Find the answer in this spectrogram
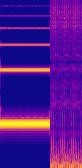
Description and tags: electronically generated tones, using an audio editing program, left clean- no effects of any kind applied, other than some filtering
